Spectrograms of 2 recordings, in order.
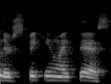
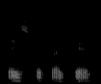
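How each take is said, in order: First: It is said loudly and with force. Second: It is said softly and quietly.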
